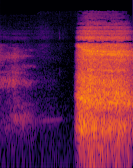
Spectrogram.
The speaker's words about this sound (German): Zieht euch nochmal richtig in die Länge. Ja, atmet mal richtig tief durch.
